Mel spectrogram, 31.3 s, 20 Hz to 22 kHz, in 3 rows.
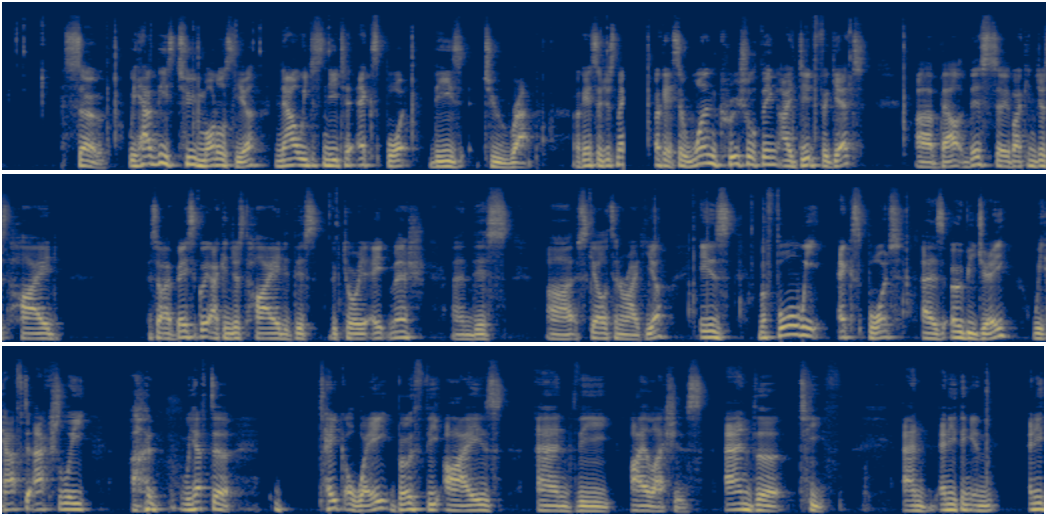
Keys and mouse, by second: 1.0 shift+middle click, 1.8 shift+middle drag, 3.9-5.2 middle drag, 6.3-7.7 middle drag, 8.0 shift+middle click, 8.8 middle click, 12.1 click, 13.5 click, 16.1 click, 16.8 middle click, 17.3 shift+middle click, 17.8-19.2 middle drag, 30.5-31.3 middle drag.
